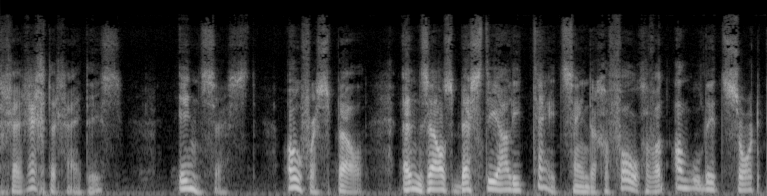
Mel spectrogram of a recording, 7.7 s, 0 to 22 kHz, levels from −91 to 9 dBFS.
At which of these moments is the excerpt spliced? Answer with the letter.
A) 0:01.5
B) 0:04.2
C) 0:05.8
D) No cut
A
